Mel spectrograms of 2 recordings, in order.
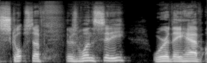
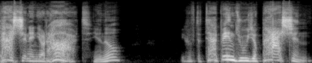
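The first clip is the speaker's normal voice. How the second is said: Scottish accent, vague and drifting; 3 semitones higher than usual. Doing a put-on accent the speaker can't name, ending up Tommy Wiseau. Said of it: "I don't know what accent I'm doing".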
